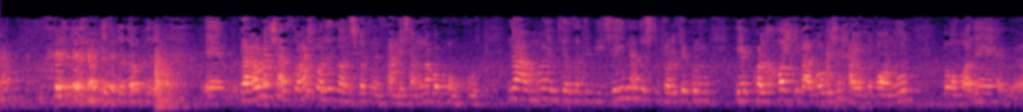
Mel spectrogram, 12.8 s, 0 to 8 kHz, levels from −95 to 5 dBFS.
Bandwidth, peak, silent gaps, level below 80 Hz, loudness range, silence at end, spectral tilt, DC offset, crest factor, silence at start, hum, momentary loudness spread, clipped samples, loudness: 5.4 kHz; -4 dBFS; none; -68 dBFS; 7 LU; 0 s; -8.5 dB/octave; under 0.1%; 20 dB; 0 s; none; 15 LU; under 0.1%; -24 LUFS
